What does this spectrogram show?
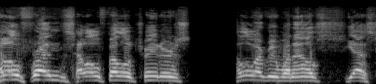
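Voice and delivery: rousing, loud, high-pitched call. Opening a live trading stream, the host greets viewers, speaking really loud. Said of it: "I'm speaking really loud to wake everybody".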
